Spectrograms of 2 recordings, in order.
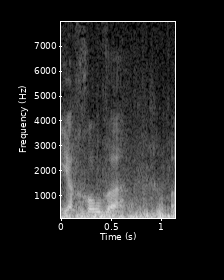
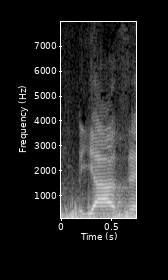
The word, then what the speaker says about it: Yahweh: So now, and the other one is Yod Heh Vav Heh, which is Yahweh, or what they say, Yehovah, okay, is the literal pronunciation of the word. And however, never pronounced that way in Hebrew, and is not pronounced that. It's pronounced Yahweh in Hebrew, because I don't know where they put the Degesh O in there, but it's pronounced Yahweh in Hebrew, okay?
